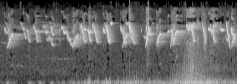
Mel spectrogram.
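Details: Saffron finch singing freely outdoors: a quick string of crisp, high chirped notes, some buzzy, in a continuous flowing phrase, with a brief low rustle midway.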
